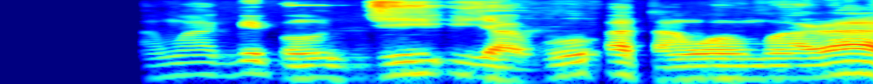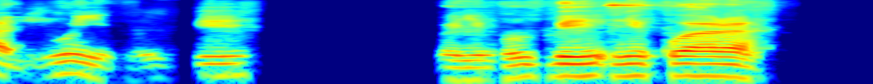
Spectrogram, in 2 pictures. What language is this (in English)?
Yoruba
